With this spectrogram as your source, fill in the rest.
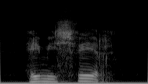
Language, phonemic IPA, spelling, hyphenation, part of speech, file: Dutch, /ɦeː.miˈsfeːr/, hemisfeer, he‧mi‧sfeer, noun, Nl-hemisfeer.ogg
- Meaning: a hemisphere, half-sphere, notably half the planet Earth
